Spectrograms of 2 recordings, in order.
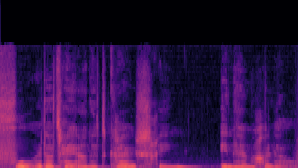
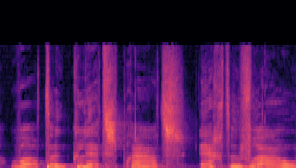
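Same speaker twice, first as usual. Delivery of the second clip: mock dismissive scoff, higher and louder; scoffing disciples; 6 semitones higher, 6 dB louder, slower than usual. Preacher imitating disciples scoffing at Mary, mock dismissive. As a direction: wave it off as nonsense. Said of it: "die hadden gezegd".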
